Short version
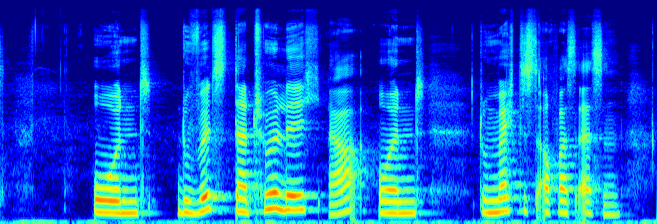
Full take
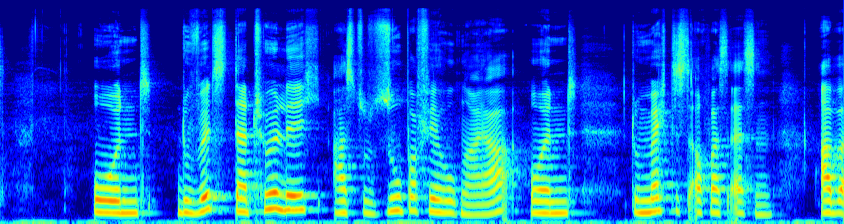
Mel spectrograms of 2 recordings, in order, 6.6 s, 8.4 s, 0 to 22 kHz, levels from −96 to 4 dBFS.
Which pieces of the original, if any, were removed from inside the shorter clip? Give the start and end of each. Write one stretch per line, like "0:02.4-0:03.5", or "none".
0:03.3-0:04.8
